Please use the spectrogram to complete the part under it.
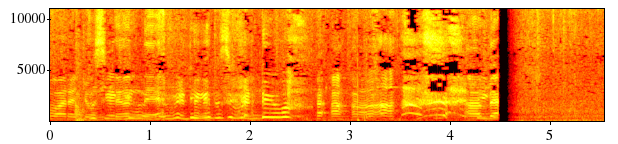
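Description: A woman talks cheerfully close by, laughing.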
